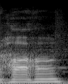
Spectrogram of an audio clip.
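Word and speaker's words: ห้า: By the way, haha, that mall right there has 5 underneath it. 5 is pronounced ha.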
